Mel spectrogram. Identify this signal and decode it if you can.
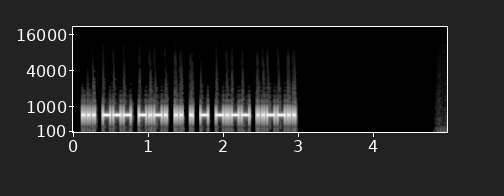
Morse code, heard as a keyed tone, about 34 wpm, 700 Hz. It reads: SOCIETY?
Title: Sentences from Top 1000 Words - Review Part 6 - 35wpm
